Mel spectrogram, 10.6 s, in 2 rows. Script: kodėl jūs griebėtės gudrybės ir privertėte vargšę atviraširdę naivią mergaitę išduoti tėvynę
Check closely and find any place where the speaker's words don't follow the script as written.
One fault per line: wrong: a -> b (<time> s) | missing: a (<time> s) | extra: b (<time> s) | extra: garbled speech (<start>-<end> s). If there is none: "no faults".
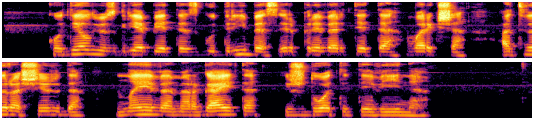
no faults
